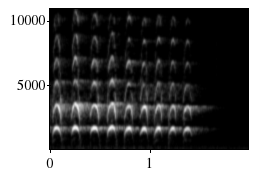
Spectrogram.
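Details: Caged pet cockatoo with new toys, giving a quick run of about eight chirpy notes that fade out over a second and a half.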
